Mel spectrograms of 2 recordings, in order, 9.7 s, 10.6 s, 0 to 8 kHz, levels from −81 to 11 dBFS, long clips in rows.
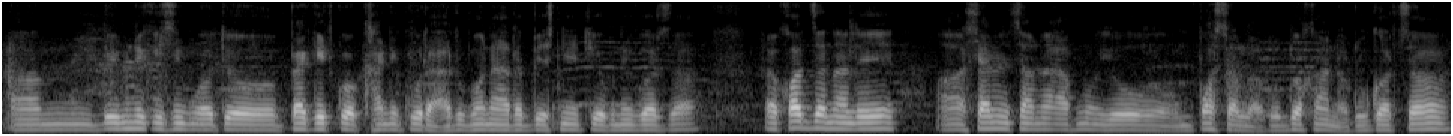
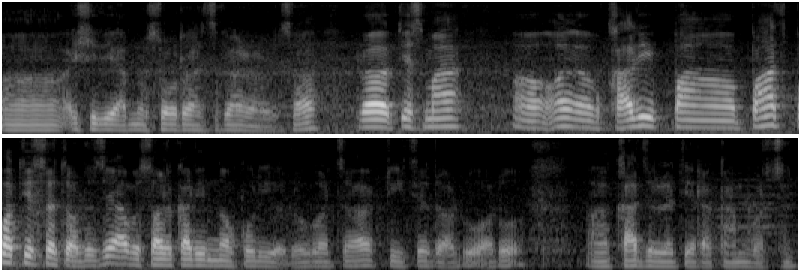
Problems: background sounds at intervals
